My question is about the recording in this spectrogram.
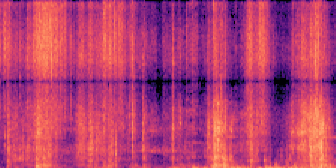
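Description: A heavy wooden crate being shoved along an excavator's deck, scraping and rumbling louder from about a second in, with short grunts of effort from the man pushing it.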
